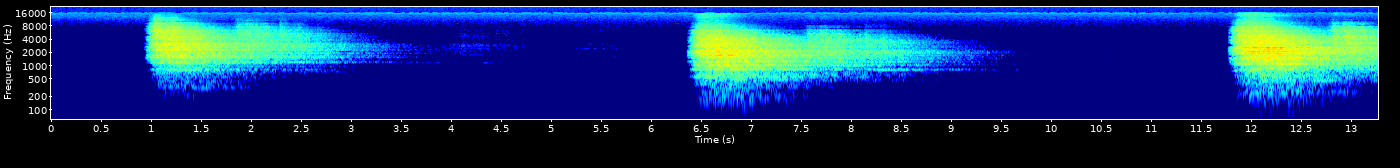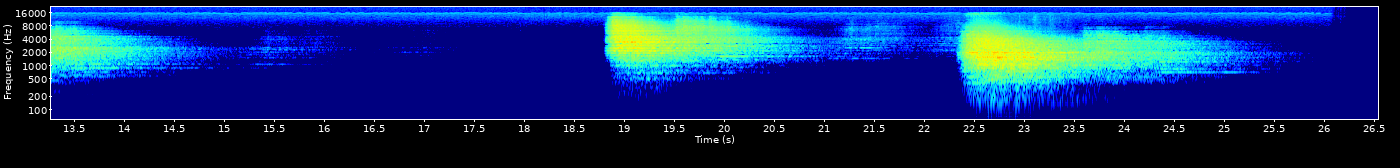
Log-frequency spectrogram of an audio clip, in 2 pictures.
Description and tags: distant falling glass/metal
A set of metallic / glass sounds, created in cubase.
brake, fragment, falling, industrial, shiny, fall, hall, indoor, rod, atmosphere, noise, blacksmith, horror, outdoor, thrill, work, metallic, drone, factory, explosion, ambience, steel, metal, clang, iron, distant, ambient, destruction, squeek, glass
